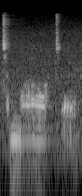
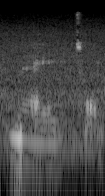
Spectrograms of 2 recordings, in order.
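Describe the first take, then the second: First: It is said with a British pronunciation. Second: It is said with an American pronunciation. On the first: "in the U K we should pronounce it like tomato" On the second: "in the U S they would say tomato"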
